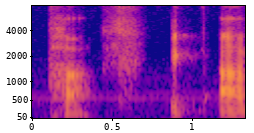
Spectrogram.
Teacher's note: we have to add what's called aspiration, a bit of air onto it, a little like an H sound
